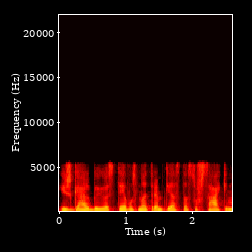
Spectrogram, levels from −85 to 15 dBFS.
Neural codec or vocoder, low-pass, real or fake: codec, 16 kHz, 0.7 kbps, FocalCodec; 5.4 kHz; fake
